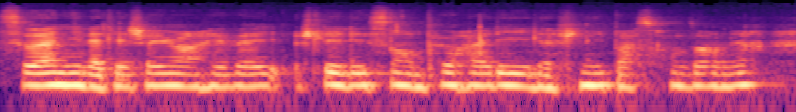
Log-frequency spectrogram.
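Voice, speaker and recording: A woman with a fairly low-pitched voice keeps a moderate pace despite noticeable background noise. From Paris, France. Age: 20s. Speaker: family vlogger, stay-at-home mom. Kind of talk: casual vlog talk to camera. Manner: soft-spoken.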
